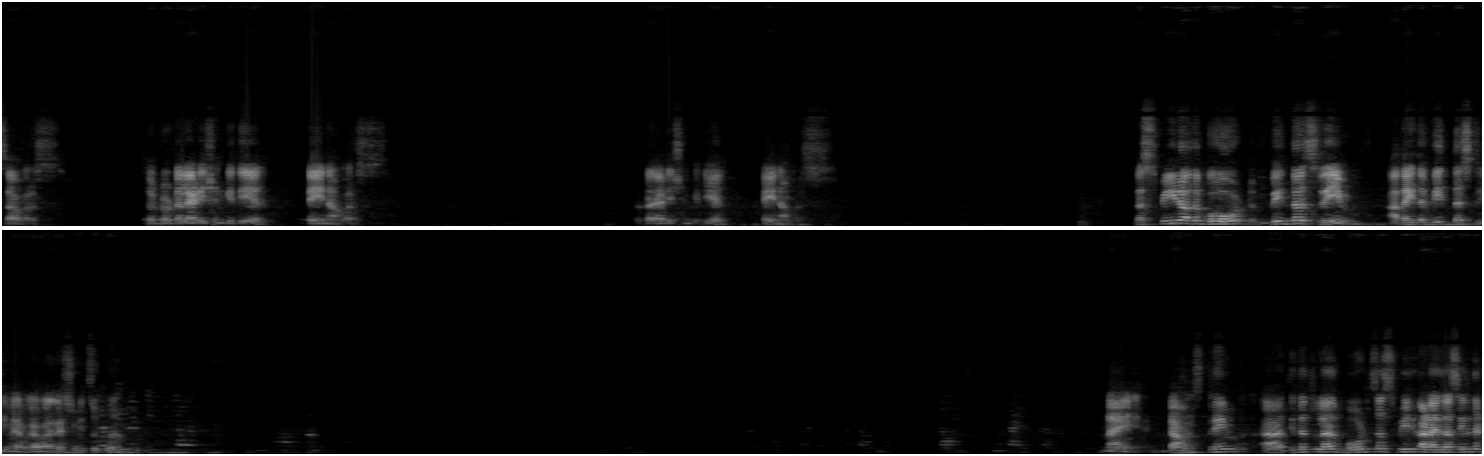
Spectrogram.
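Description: A man speaks calmly into a close microphone, explaining with pauses.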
